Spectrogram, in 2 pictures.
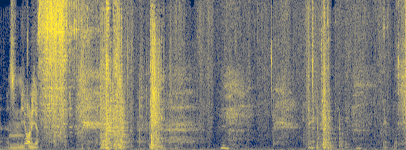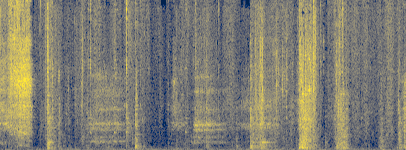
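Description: A woman gasps and speaks close by.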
